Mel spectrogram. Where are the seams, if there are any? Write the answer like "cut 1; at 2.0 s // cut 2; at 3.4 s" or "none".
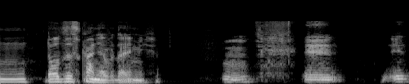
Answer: none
